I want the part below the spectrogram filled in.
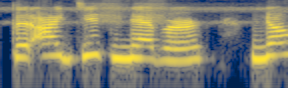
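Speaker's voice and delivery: ordinary talk, nothing marked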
